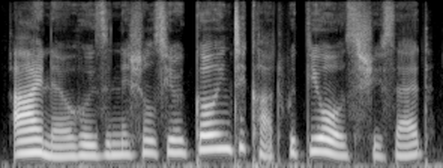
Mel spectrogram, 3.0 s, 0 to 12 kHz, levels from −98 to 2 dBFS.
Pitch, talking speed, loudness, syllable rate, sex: 200 Hz, 265 wpm, -18 LUFS, 6.3 syllables/s, female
